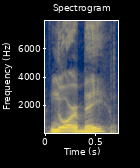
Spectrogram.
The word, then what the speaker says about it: North Bay: North Bay, faut pas prononcer le H.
